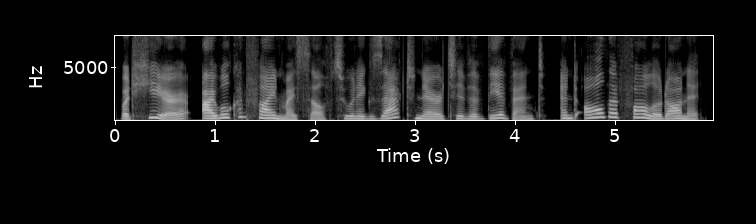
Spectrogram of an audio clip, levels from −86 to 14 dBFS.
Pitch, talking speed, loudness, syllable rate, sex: 240 Hz, 190 wpm, -21 LUFS, 5.5 syllables/s, female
